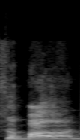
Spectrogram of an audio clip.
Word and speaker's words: Saban: films you see Saban anything spelled like Sabin but it's sabon because he he you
